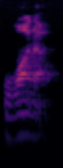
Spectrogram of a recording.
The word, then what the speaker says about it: want to: car today very good so remember there are three pronunciations for want to in most situations the best option is wanna i'm hungry i wanna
